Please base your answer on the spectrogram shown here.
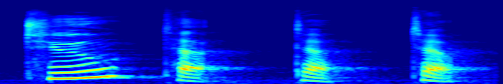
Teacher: So instead of saying the full oo sound, I'm just pronouncing it again with a schwa. To, to. And the T also turns into a D.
